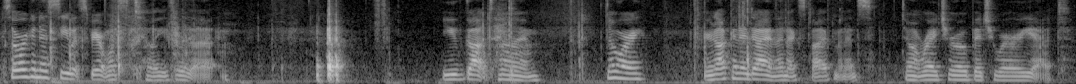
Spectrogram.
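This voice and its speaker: Heavy background noise surrounds this young woman's low-pitched, expressive voice as she gives a casual, reassuring tarot reading at a moderate pace, pausing often. She's from Vermont, with a Vermont and New York accent, and reads card messages aloud to viewers in a warm, gently teasing way.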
